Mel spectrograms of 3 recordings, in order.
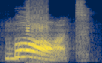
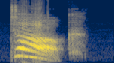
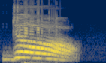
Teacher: O as in caught is a back rounded vowel between half closed and half open position. Distribution-wise, the vowel O occurs in the word initial, medial and final positions in English.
